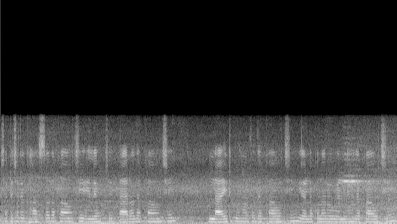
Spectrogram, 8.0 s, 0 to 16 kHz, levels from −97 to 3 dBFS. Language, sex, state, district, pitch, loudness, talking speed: Odia, female, Odisha, Khordha, 195 Hz, -17 LUFS, 135 wpm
